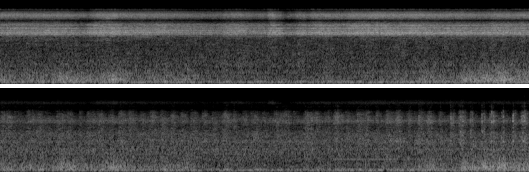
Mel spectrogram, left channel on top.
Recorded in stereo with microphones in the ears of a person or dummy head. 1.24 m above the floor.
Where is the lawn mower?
65° left (ahead or behind).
